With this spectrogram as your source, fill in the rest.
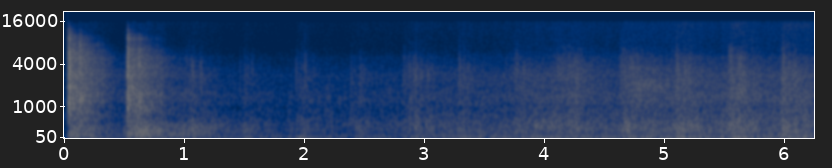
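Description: Boots tap in step on a hard floor.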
